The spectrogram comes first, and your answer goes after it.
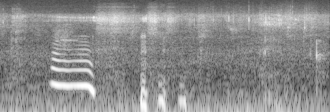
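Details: Baby dog kept at home: one steady harmonic whine lasting about half a second, dipping at the end, then a few short low grunts over a constant low rumble.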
